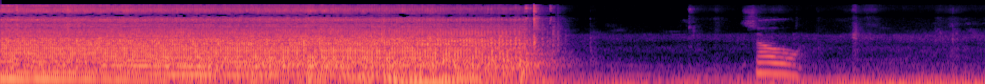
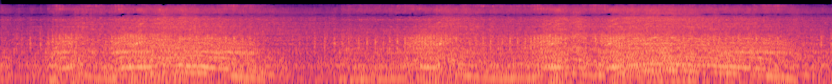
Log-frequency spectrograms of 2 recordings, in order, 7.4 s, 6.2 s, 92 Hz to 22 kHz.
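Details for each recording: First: Troy-Bilt TB32EC two-stroke trimmer during carburetor idle-screw adjustment: buzzy idle holds about four seconds then dies; clockwise lowers rpm and stalls it, counterclockwise raises rpm. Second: Troy-Bilt TB32EC two-stroke trimmer after carburetor fine-tuning (was stalling on trigger, head spinning at idle); steady idle, revs up cleanly on each trigger pull and drops back without stalling: normal idle and throttle response.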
